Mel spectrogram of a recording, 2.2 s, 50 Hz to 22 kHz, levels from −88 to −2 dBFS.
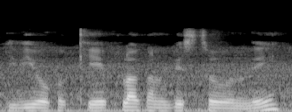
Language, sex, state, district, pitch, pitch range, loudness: Telugu, male, Telangana, Hyderabad, 110 Hz, 105-115 Hz, -20 LUFS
